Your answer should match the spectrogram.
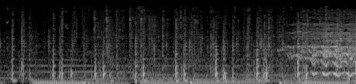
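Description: horse approaching

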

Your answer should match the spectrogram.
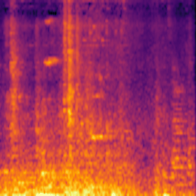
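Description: elevator doors sliding open

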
